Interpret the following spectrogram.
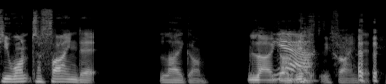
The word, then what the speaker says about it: Lygon: It's pronounced Lygon, but if you want to find it, Lygon.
